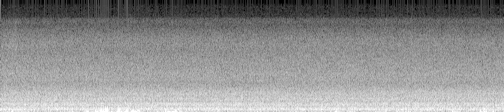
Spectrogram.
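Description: Steady background hiss of room noise, with a few faint low knocks about two seconds in.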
